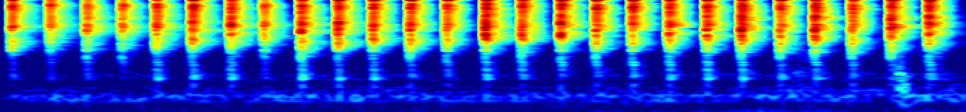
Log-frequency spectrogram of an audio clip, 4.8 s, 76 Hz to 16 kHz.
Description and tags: YAQINE - BIABIANY - 2018 - 2019 - SON 4wav
noise with a pen using the application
